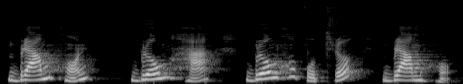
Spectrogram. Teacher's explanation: হ এর সাথে ম যুক্ত হলে প্রথমে ময় হসন্ত এবং তারপর এম এইচ উচ্চারিত হয়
